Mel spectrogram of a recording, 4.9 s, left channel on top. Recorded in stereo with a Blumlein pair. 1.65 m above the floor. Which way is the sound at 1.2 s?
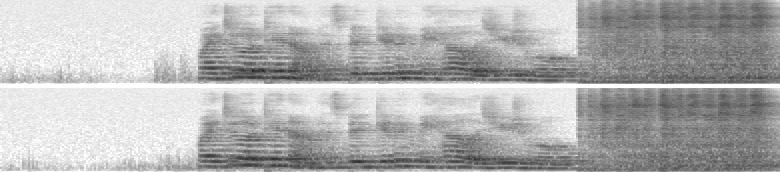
70° right.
